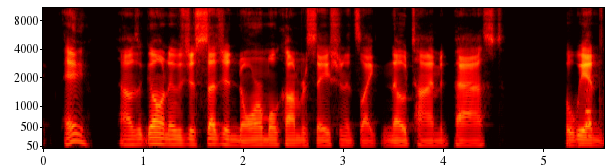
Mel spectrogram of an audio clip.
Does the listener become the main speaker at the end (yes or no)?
no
